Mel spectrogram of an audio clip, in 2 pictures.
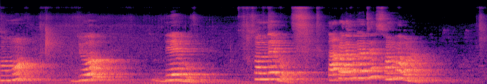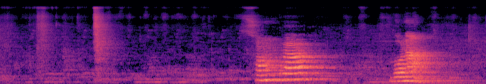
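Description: A young woman speaks loudly and slowly, as if teaching, close by.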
